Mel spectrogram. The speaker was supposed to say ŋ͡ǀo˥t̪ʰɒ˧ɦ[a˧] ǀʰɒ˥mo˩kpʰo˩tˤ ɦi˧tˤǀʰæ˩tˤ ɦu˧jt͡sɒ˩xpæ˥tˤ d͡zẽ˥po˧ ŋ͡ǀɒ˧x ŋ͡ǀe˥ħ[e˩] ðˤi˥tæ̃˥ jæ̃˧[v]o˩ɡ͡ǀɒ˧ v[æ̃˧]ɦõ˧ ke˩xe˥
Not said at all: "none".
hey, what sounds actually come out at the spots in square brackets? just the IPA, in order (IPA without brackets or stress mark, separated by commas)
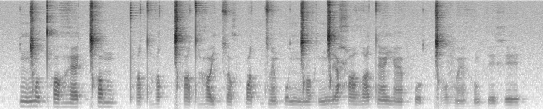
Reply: æ˧, e˧, f, æ̃˩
